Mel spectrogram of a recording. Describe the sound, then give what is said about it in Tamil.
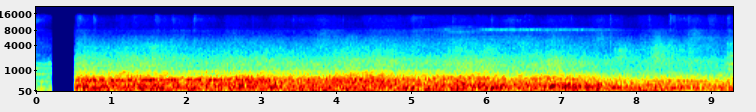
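A steady, loud rumbling roar of a Tambaram-bound train passing overhead, heard while walking through the Park Town pedestrian subway tunnel at night, with echoing vibrations and dense low-frequency rumble sustained throughout after a brief quiet start. No speech. “என்னோட திடீர்னு அதிர் வலைகள் எக்கோ அடிக்கும் பார்த்தீங்களா, டனல் வழியாக நடந்துகிட்டு இருந்தேன், மேலே ஒரு தாம்பரம் டூ ட்ரெயின் போயிட்டு இருந்துச்சு.”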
